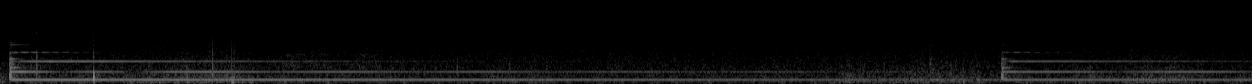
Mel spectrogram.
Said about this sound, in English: can bring your mind to the sound as you hear the bell ringing.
